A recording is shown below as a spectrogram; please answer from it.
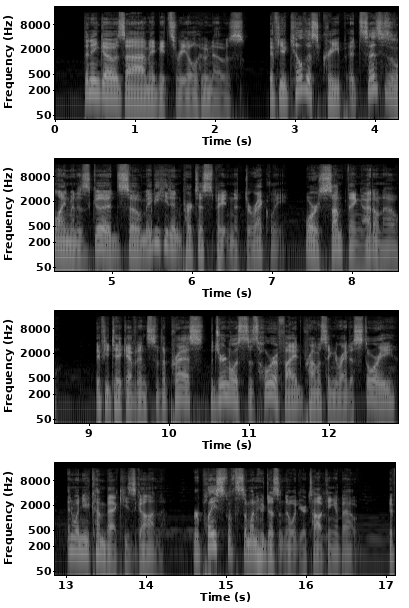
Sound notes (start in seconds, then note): none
